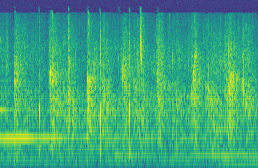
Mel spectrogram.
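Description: A crowd at a church service claps together in a dense, steady wash of applause with a few sharper claps standing out, while a sustained musical tone hums underneath.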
